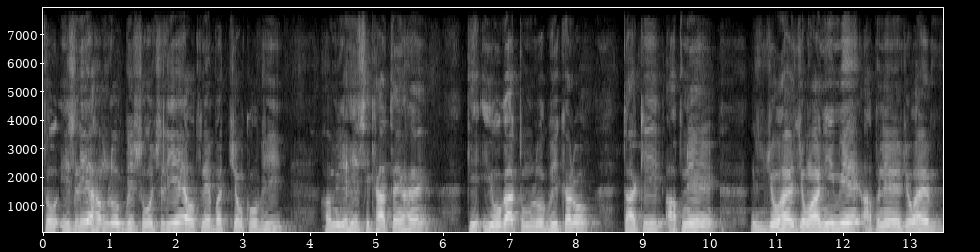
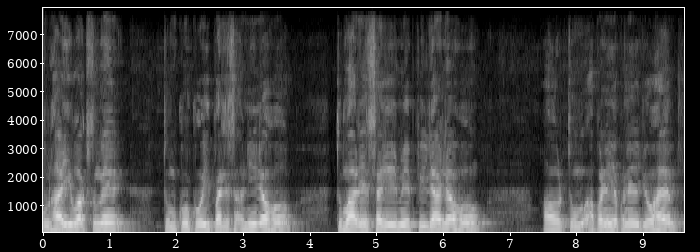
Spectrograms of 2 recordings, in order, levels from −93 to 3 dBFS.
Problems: constant background noise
